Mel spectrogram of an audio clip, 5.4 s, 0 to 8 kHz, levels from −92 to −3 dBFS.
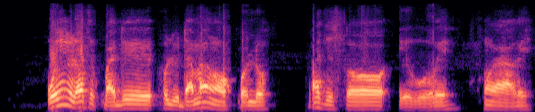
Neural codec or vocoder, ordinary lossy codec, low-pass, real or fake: none; AAC, 32 kbps; 7.2 kHz; real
